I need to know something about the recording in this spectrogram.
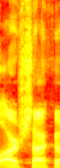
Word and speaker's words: archtalko: I actually spell Arch Taco as ARCHJALKO, but just it's pronounced like the T, so the T's in the handle to make more sense.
